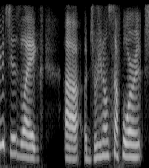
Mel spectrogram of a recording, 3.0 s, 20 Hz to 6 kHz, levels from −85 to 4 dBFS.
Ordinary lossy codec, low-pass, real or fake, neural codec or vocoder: AAC, 32 kbps; 5.4 kHz; fake; codec, 16 kHz in and 24 kHz out, 0.4 kbps, LongCat-Audio-Codec, four codebook decoder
